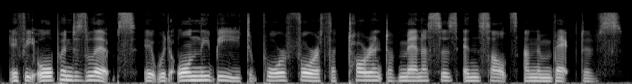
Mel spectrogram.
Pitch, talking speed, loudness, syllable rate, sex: 170 Hz, 180 wpm, -17 LUFS, 4.9 syllables/s, female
